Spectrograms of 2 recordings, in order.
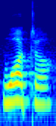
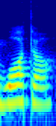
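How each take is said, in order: Both takes have the same delivery.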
